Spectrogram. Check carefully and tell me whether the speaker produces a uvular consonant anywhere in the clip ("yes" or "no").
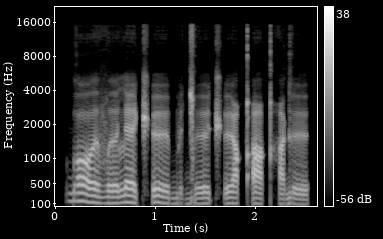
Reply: yes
